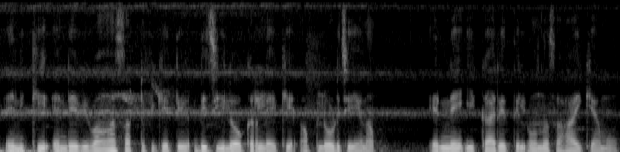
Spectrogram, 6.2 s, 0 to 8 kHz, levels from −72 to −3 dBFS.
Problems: constant background noise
